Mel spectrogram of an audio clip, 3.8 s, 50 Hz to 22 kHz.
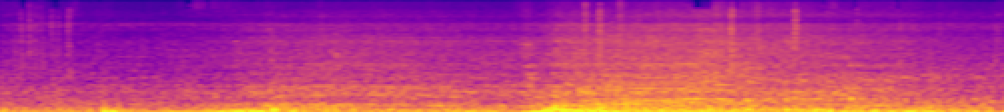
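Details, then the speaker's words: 2008 Range Rover HSE back on the road after sitting 7+ years, with new brake pads and fresh oil and filter, recorded near the exhaust: steady, even petrol engine note with a smooth rev rise and no knocks or misses; normal running. "she sounds good I mean the car sounds good I'll get you down here to the exhaust I mean she's rocking and rolling fellas"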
